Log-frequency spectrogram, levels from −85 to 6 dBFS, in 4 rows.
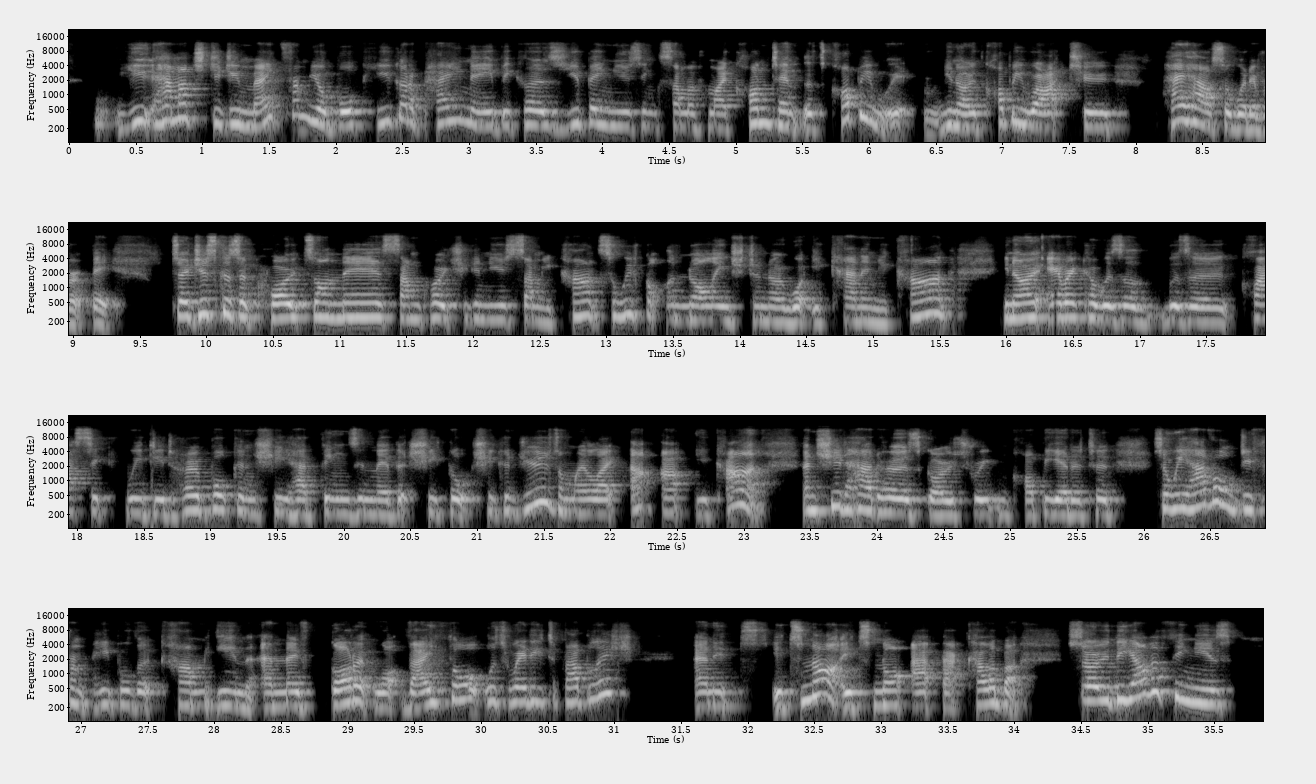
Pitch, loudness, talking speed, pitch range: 230 Hz, -21 LUFS, 225 wpm, 210-265 Hz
